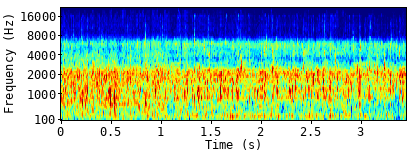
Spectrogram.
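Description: A school audience at an annual function gives a student loud, steady applause, a thick continuous roar of many clapping hands with no break.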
